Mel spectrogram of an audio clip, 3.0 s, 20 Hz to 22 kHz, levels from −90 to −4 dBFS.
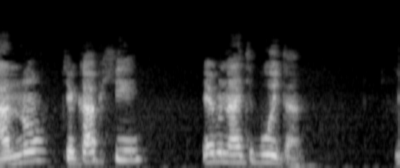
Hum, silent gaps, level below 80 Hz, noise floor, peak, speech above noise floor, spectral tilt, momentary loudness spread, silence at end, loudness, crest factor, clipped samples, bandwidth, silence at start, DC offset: none; none; -64 dBFS; -70 dBFS; -4 dBFS; 47 dB; -5 dB/octave; 13 LU; 0.75 s; -23 LUFS; 22 dB; under 0.1%; 8.2 kHz; 0 s; under 0.1%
